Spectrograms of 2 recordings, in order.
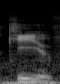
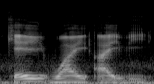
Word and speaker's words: Kyiv: All the major news outlets, including, I don't know, Washington Post, New York Times, etc., all spell it Kyiv. So it's easy. K-Y-I-V.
